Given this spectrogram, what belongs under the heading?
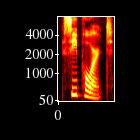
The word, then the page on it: seaport: síːpɔ̀ː r t; スィーポート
